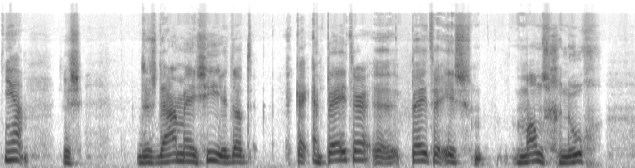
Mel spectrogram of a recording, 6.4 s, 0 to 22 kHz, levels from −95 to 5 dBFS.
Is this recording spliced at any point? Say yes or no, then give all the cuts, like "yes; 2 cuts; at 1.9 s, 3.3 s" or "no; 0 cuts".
no; 0 cuts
